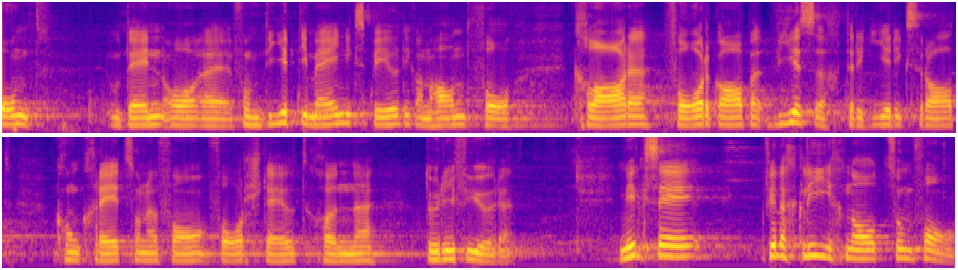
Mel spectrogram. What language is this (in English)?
Swiss German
